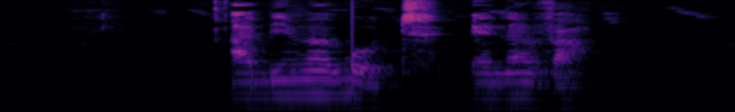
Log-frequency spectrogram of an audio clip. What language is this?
Bulu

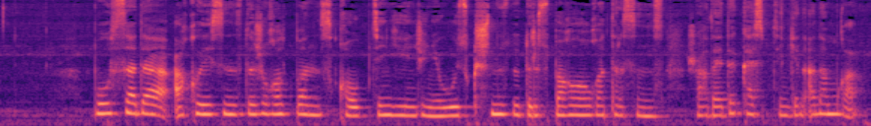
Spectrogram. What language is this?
Kazakh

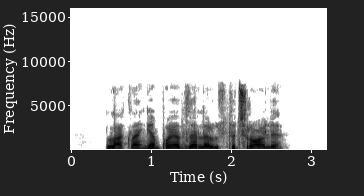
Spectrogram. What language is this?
Uzbek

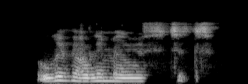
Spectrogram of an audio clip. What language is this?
Kabyle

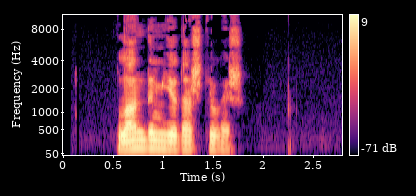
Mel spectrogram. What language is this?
Mari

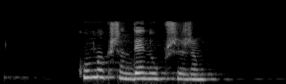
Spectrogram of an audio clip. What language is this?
Mari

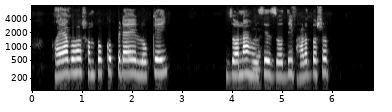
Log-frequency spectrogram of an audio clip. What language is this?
Assamese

